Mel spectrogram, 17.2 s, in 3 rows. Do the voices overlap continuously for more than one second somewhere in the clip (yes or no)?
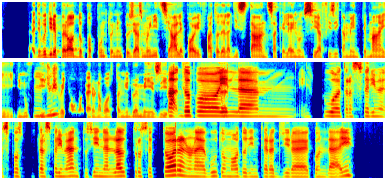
no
